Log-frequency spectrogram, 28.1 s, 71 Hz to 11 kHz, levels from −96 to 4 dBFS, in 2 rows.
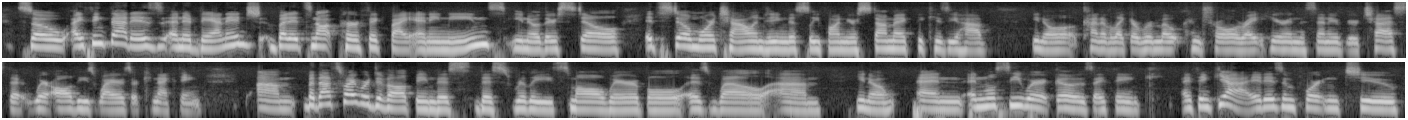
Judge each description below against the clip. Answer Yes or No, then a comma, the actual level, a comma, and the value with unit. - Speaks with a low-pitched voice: No, medium, 165 Hz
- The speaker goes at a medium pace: Yes, average, 180 wpm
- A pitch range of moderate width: Yes, average, 3.4 semitones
